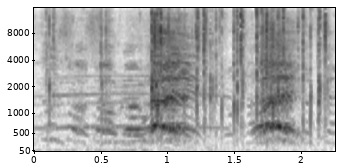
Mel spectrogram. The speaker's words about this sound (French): Et là, je crois qu'on peut les applaudir.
